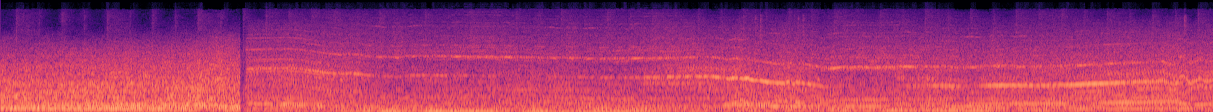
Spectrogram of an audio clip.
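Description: Race car engines roar continuously in a video game racing event, a dense high-pitched whine with pitch shifts as cars accelerate and pass, plus a sharp jump in intensity near the start.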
